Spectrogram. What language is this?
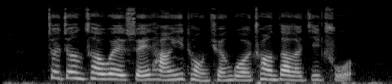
Chinese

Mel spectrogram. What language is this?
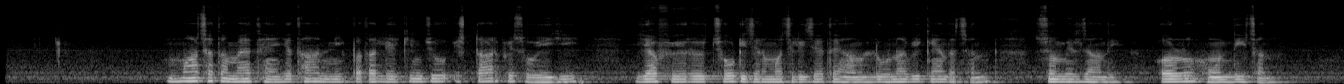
Garhwali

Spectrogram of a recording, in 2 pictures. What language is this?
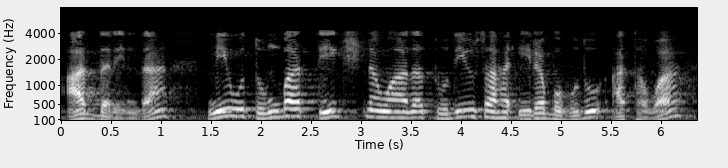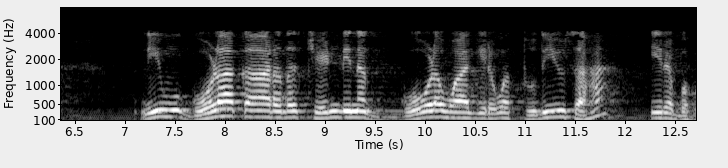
Kannada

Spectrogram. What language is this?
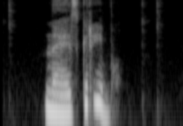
Latvian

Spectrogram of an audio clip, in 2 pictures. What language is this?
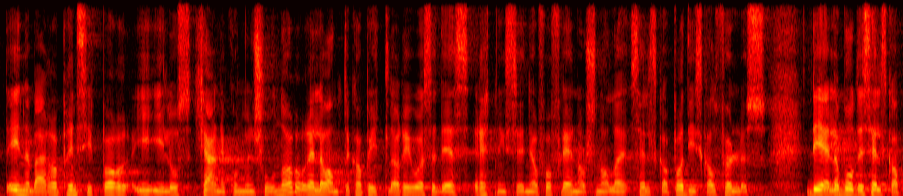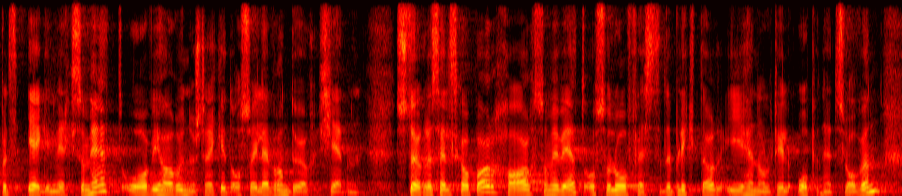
Norwegian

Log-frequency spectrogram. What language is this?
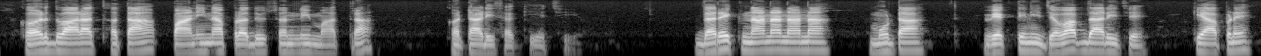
Gujarati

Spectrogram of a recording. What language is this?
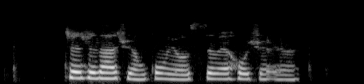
Chinese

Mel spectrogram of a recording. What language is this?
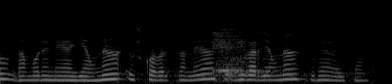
Basque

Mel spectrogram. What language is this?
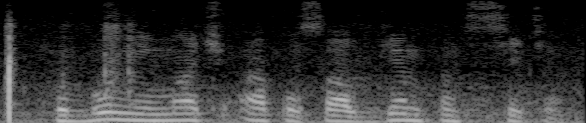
Russian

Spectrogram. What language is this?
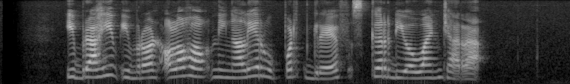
Sundanese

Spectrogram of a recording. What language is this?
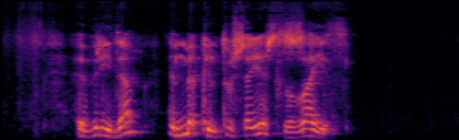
Kabyle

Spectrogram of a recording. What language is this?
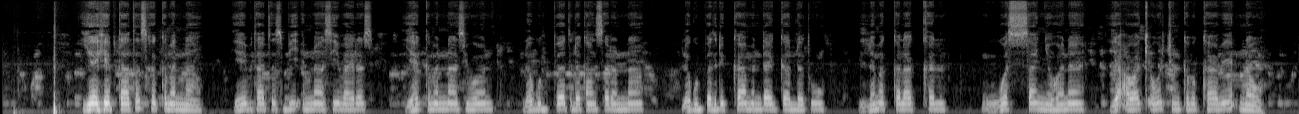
Amharic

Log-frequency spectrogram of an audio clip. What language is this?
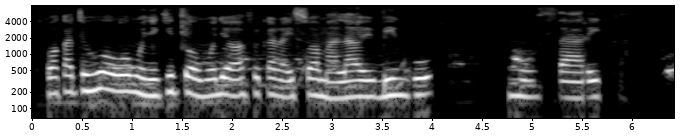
Swahili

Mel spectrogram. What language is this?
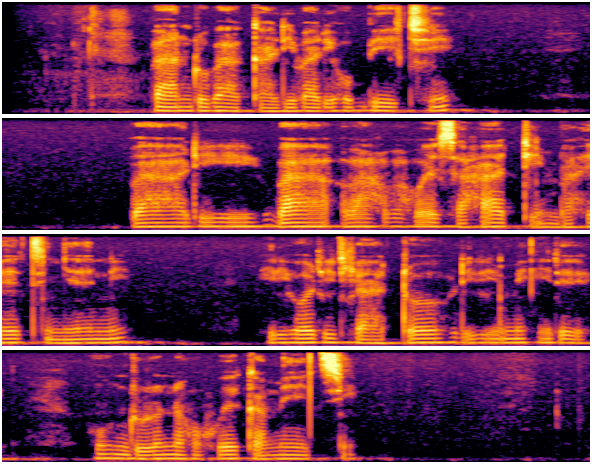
Masaaba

